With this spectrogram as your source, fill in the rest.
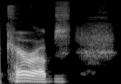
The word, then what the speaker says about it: cherub: you get into the caribs in the Middle East. And CH used to be pronounced K in the original, in the Hebrew as carib. So not cherub, or as Horim is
